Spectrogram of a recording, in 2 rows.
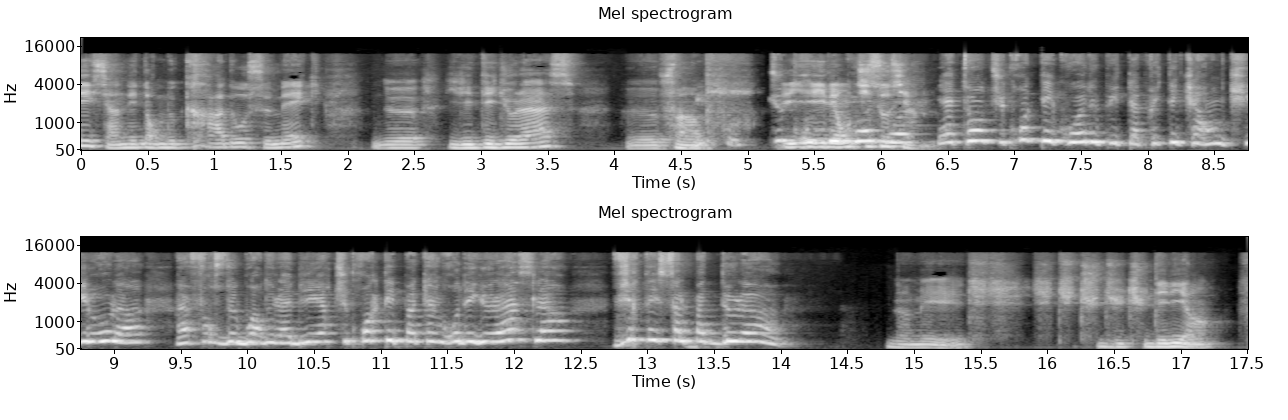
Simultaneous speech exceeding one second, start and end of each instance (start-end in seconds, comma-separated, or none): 4.6-6.3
